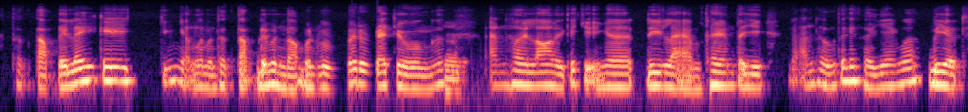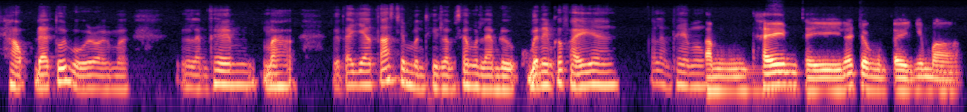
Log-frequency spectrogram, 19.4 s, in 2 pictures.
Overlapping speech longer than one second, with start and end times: none

